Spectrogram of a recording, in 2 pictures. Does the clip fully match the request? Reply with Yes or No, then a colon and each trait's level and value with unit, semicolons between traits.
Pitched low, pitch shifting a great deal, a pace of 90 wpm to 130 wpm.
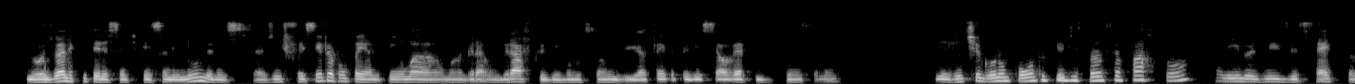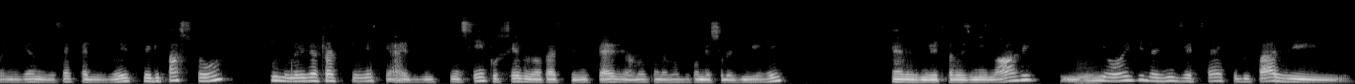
No: low, 130 Hz; wide, 6.8 semitones; average, 175 wpm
